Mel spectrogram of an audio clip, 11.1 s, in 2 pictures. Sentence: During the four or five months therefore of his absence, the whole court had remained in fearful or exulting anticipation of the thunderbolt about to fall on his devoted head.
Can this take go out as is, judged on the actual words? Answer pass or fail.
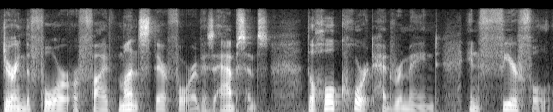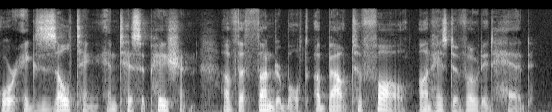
pass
